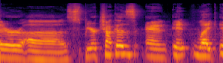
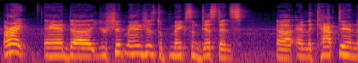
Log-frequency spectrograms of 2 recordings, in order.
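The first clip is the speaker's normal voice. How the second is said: ordinary talk, nothing marked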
